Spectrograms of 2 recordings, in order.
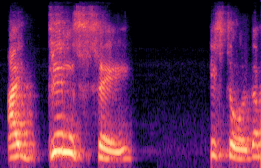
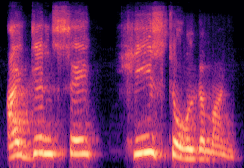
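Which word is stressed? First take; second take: didn't; he. First: The stress falls on the word "didn't". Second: The stress falls on the word "he". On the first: It is strongly denied that it was said. "Look at the stress on didn't. It's a strong negation" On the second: Someone else may have taken the money. "It was it could be somebody else"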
